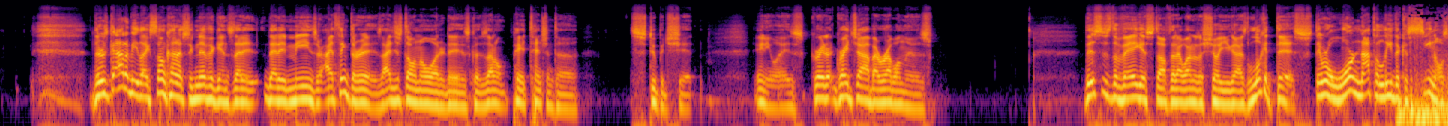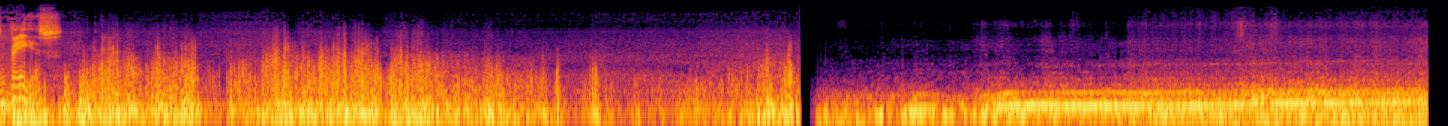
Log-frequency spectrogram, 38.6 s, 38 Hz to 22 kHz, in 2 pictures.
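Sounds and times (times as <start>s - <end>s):
speech: 1.2s - 7.8s, 8.4s - 9.3s, 10.1s - 12.5s, 14.4s - 20.9s
storm wind gusting and buffeting the microphone: 18.6s - 32.6s
deep engine-like rumble with low droning hum: 18.7s - 21.8s, 30.2s - 38.4s.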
